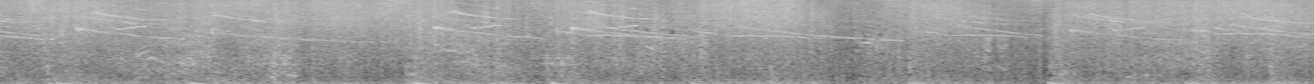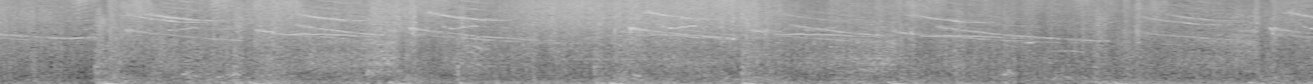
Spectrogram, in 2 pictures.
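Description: Sparkling spell effects whistle and crackle with falling tones.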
